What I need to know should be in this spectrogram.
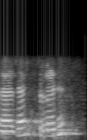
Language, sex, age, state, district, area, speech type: Tamil, male, 18-30, Tamil Nadu, Perambalur, rural, conversation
